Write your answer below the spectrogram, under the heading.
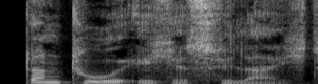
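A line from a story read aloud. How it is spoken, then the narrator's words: Calm. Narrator (German): meinte Brunetti ruhig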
